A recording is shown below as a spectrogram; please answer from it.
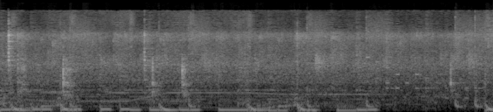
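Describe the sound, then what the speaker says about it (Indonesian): Noodles being stirred in a pan of oil until they turn soft, with a steady low sizzle and repeated scraping strokes of the stirring utensil against the pan, close and moderately loud. "Kita aduk-aduk lembek."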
